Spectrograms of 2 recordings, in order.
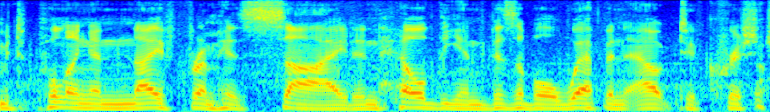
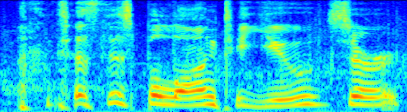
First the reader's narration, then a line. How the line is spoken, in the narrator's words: laughed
